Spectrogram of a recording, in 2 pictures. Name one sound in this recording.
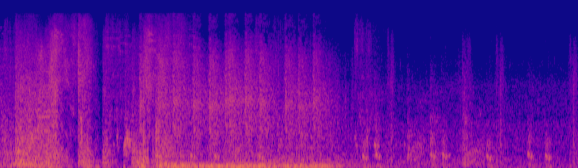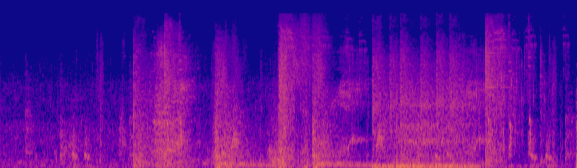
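Sword slashes and hits land in quick bursts.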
